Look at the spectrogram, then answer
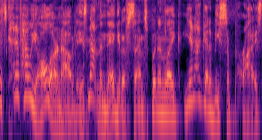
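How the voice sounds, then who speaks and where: Talking at a very fast pace, a man uses vocal fry while his pitch swings very widely. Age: 30s. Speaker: exercise scientist and bodybuilding commentator. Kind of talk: casual chat.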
